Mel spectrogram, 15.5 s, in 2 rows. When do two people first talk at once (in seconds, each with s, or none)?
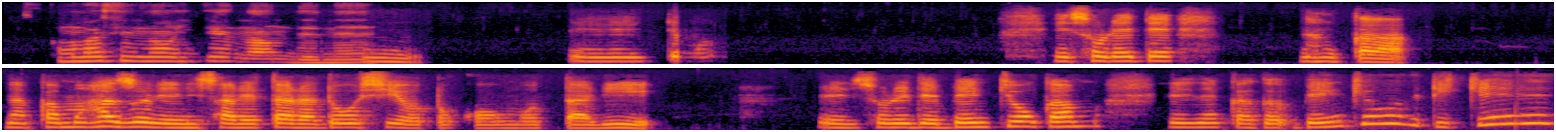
none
